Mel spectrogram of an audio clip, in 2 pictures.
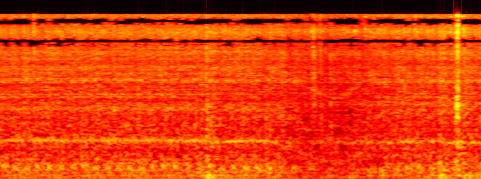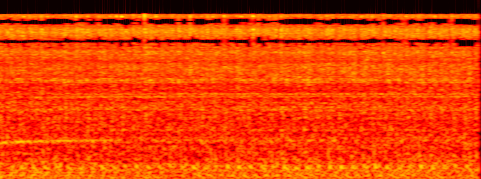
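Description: Singer electric sewing machine running steadily, stitching through two layers of fabric and a thin elastic hair tie, with a single sharp click a little past halfway.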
